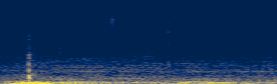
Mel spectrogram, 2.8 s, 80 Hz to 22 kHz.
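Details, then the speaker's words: Honda Pilot 3.5 V6 with code P3400 and a check emission system warning, barely able to exceed a few mph: deep, irregular chugging misfire when throttle is blipped, suspected running on three cylinders; owner suspects oil pressure sensors, dirty or low oil. "maybe you can maybe you can hear it how bad it's running chugging really bad get the gas"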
